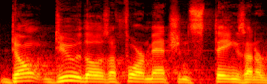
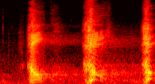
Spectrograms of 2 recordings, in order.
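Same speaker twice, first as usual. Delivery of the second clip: overly aggressive, pushy, somewhat overbearing tone. Demonstrating a vibe mistake, a little overly aggressive. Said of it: "like a little overly aggressive".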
